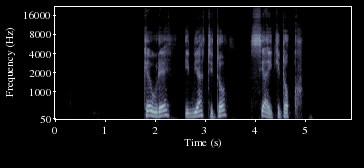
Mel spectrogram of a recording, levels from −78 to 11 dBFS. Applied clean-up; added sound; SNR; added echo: neural mask model DeepFilterNet 3.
